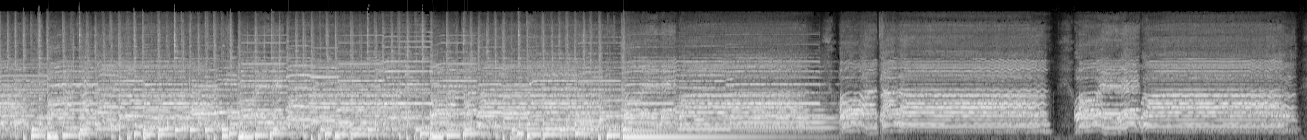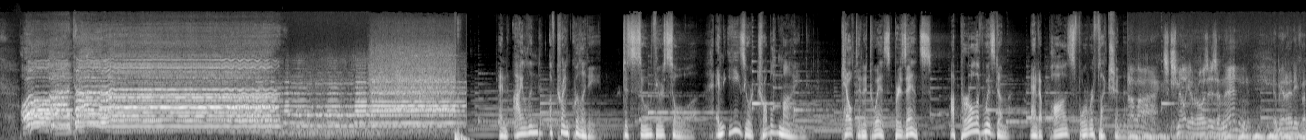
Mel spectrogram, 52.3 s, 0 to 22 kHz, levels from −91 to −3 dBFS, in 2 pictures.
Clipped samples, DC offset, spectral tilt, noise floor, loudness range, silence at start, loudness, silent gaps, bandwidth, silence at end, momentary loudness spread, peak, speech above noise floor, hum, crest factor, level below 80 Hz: under 0.1%; under 0.1%; -4.5 dB/octave; -44 dBFS; 11 LU; 0 s; -14 LUFS; none; 17 kHz; 0 s; 13 LU; 0 dBFS; 24 dB; none; 14 dB; -26 dBFS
